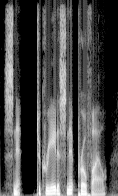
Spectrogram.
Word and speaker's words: SNP: SNP is the acronym for single nucleotide polymorphism, pronounced simply as SNP.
